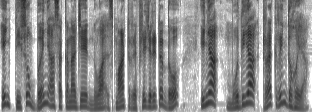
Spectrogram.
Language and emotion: Santali, surprised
